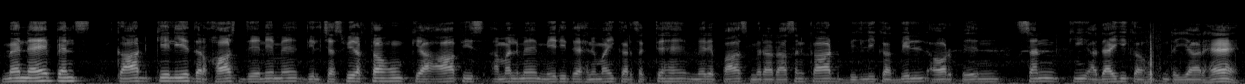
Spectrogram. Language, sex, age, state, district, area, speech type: Urdu, male, 45-60, Bihar, Saharsa, rural, read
